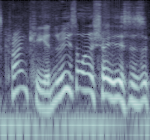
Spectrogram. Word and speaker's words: Cranchi: these i pronounce them crunchy every time quite rightly i get told off because the official pronunciation even though it looks like crunchy it's cranky and the reason i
